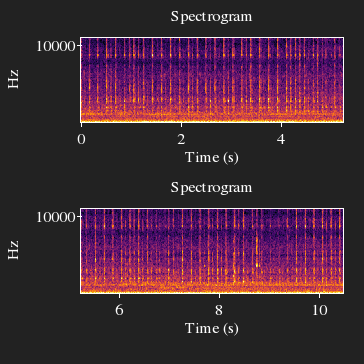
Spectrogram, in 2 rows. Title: 1999 honda accord grinding sound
